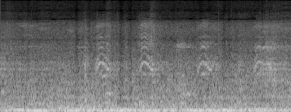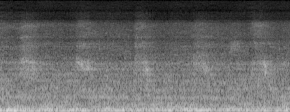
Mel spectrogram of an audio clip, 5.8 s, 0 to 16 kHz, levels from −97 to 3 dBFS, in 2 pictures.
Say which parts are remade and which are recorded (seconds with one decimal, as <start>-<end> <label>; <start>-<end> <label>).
0.0-0.5 remade; 0.5-2.6 recorded; 2.6-5.8 remade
